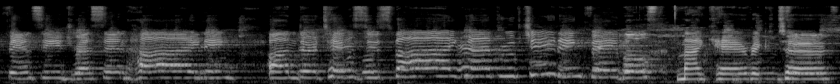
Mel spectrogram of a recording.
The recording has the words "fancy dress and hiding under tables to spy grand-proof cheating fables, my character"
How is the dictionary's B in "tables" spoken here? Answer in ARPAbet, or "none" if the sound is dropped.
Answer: none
